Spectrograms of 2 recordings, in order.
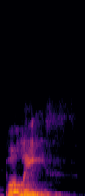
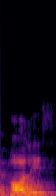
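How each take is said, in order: First: Police as puh-LEES, long final syllable; second-syllable stress. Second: Police wrongly as POL-ees, open o stressed; mistaken first-syllable stress. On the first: Teacher modelling for students, police stressed at the end. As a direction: stretch the end of police slowly. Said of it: "é police". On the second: Teacher showing what not to say, mistaken police. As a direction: hit the front of police. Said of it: "Nós falamos, não é police". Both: Shown as a demonstration.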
